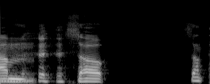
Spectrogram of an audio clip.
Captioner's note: chuckles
